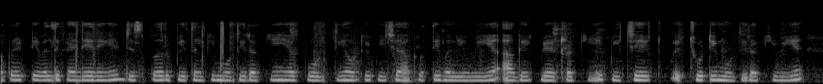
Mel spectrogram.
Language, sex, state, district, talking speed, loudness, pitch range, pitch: Hindi, female, Andhra Pradesh, Visakhapatnam, 270 wpm, -31 LUFS, 190-200 Hz, 195 Hz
